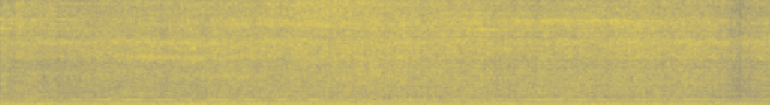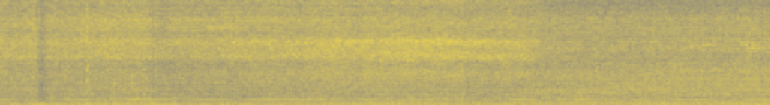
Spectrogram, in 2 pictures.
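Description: A passenger train of Corail-type coaches rolling slowly past at close range, with steady wheel and rail rumble and a steady whining tone over it.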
